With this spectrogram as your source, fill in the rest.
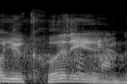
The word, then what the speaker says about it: Euclidean: Oh, Euclidean, that's how it's pronounced.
